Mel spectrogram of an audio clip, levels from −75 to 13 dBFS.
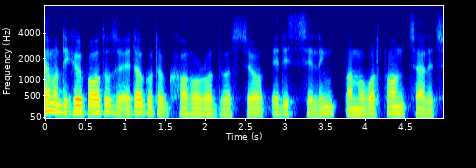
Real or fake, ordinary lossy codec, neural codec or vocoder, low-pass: fake; Opus, 32 kbps; codec, 16 kHz, 0.2 kbps, FocalCodec; 7.2 kHz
